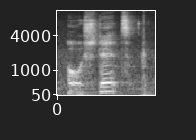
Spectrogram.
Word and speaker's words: 押して: So first, the 2 easy ones are oshite, which means press it. So when you hear osh with an O at the beginning, that means to press it, and it's only 2 syllables.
